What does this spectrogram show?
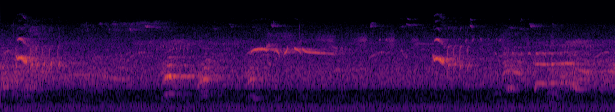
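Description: Small birds chirping and calling in short phrases, with quick rapid twittering trills near the start and again a little past four seconds.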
